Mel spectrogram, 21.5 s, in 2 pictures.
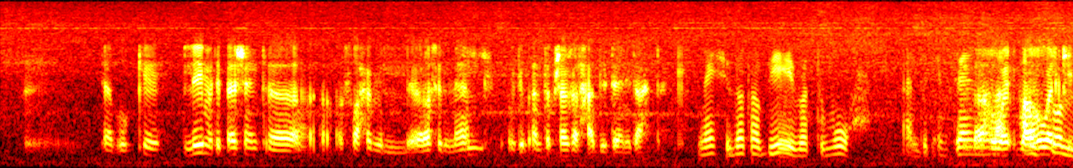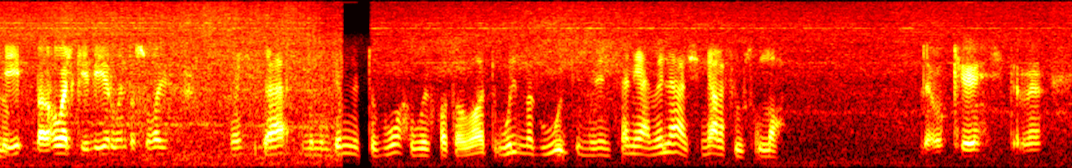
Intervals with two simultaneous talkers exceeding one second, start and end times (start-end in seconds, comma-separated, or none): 9.6-10.9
